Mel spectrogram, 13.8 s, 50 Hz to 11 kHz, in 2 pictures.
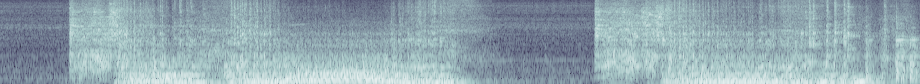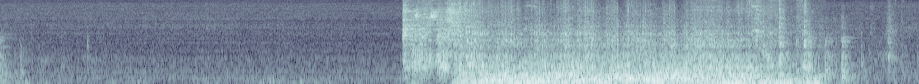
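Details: Junkyard 6.0L Chevrolet engine from a 2002 Chevy truck, pulled from a mud hole, first start on a temporary test harness: three short bursts, each catching, revving briefly, then dying after seconds. Fuel starvation suspected, not confirmed.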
